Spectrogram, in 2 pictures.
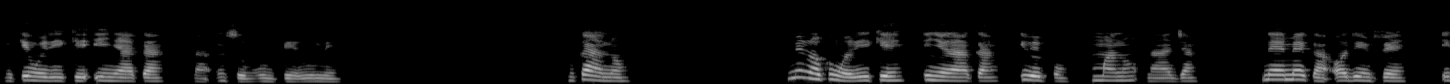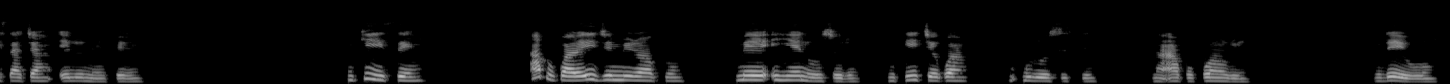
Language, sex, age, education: Igbo, female, 15-29, tertiary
